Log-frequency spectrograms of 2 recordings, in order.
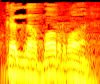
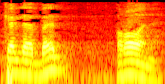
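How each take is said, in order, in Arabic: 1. تتصل "bal" بـ"rana" مباشرة دون سكتة. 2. توجد سكتة قصيرة بعد "bal" قبل "rana". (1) "ورد عن حفص الصلة" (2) "هذا اسمه سكت وليس وقف"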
